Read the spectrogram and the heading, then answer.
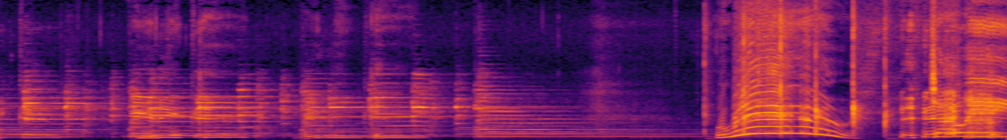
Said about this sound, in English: These cats.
